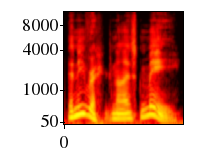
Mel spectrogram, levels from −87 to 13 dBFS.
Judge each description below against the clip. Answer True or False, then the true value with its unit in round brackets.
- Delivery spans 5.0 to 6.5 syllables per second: True (6.1 syllables/s)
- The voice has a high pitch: False (135 Hz)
